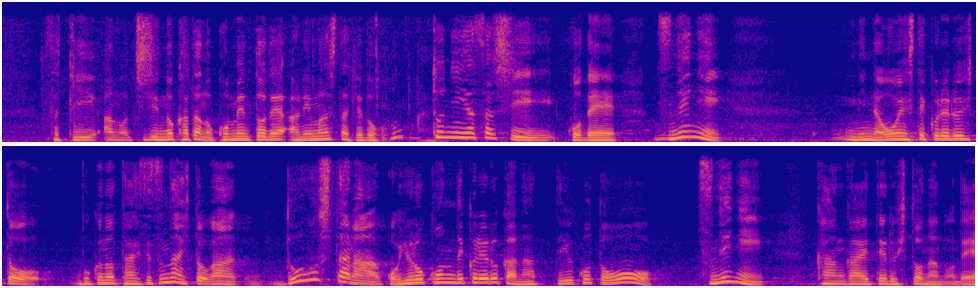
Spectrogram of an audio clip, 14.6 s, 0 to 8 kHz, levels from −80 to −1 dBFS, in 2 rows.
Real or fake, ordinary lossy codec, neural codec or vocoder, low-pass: fake; none; vocoder, 44.1 kHz, 128 mel bands every 512 samples, BigVGAN v2; 7.2 kHz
